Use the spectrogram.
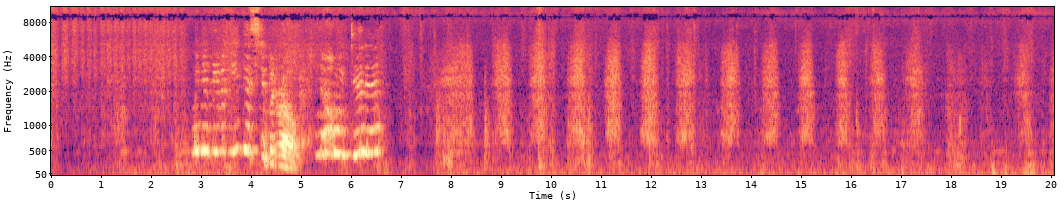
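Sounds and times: gloved hand stroking animal coat: 0.0 - 20.0.

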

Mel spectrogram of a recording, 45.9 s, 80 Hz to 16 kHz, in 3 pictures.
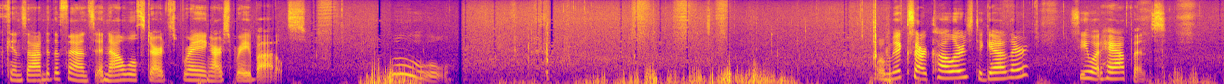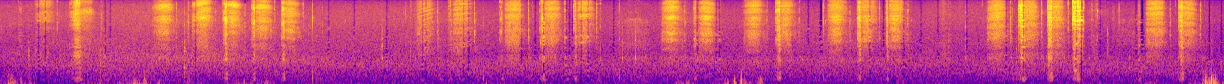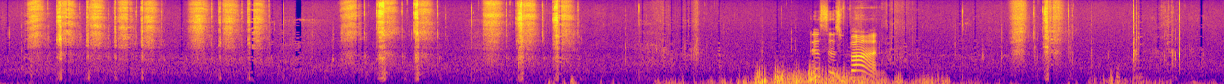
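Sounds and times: spray bottle squirting: 4.0 - 4.3, 7.8 - 9.1, 12.4 - 13.4, 14.2 - 15.0, 15.7 - 16.6, 17.2 - 19.3, 20.5 - 26.7, 27.6 - 34.1, 34.8 - 37.9, 43.2 - 44.1.

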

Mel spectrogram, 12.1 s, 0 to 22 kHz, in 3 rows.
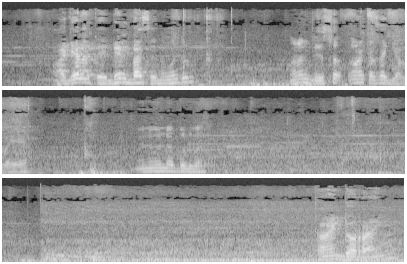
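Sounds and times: bus engine and road rumble: 6.6 - 12.0.

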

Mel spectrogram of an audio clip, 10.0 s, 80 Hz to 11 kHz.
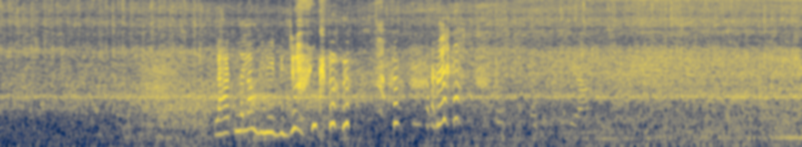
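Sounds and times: fountain water splashing into pool: 0.0 - 10.0.

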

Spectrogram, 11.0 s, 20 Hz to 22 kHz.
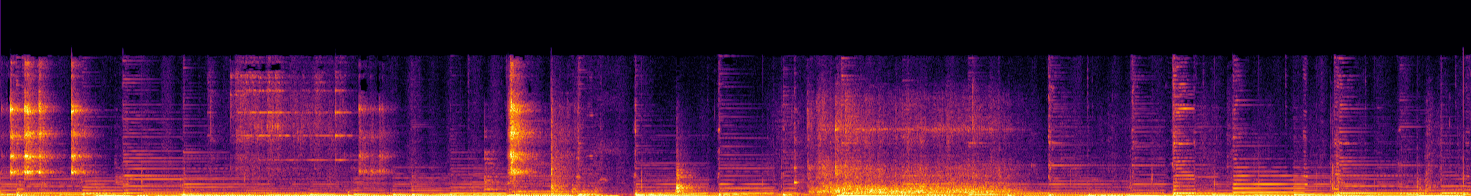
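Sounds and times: soft background music: 0.0 - 11.0
hand-cranked coffee mill grinding: 5.8 - 7.9.

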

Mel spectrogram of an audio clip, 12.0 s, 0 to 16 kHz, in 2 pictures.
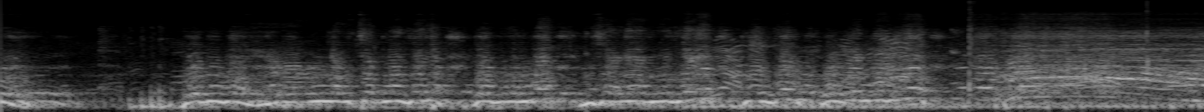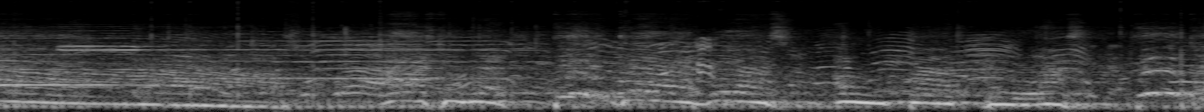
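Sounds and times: man shouting: 3.3 - 12.0
crowd cheering: 3.6 - 12.0.

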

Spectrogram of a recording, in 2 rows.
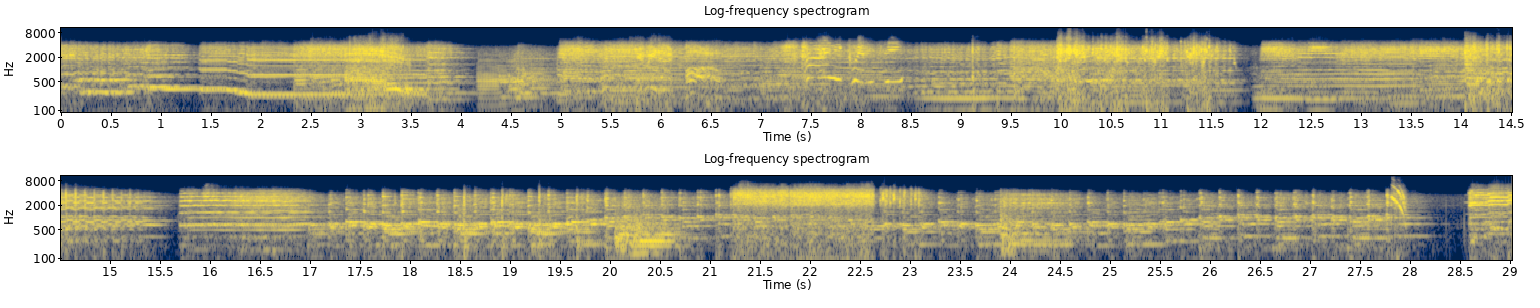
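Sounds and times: cartoon score music: 0.0 - 29.0.

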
